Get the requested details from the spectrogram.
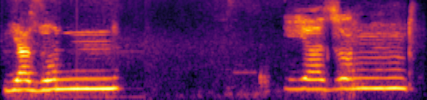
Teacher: I will do so with a bit of force and hold that nasal sound in my nose so that I can manifest that tashdid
